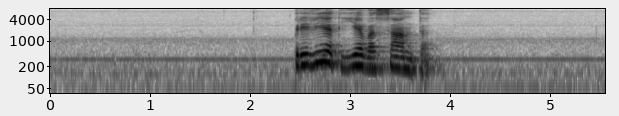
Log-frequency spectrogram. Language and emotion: Russian, neutral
